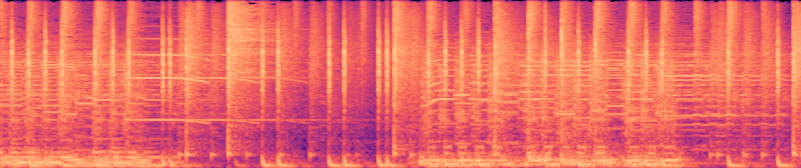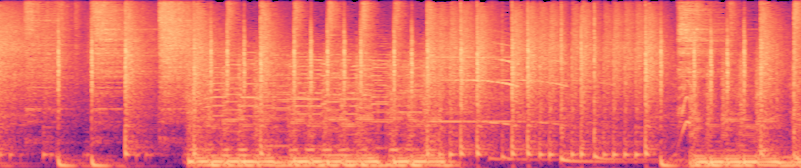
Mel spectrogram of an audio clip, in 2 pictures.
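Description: Heavy instrumental progressive rock with a full drum kit (bass drum, snare, cymbals, hi-hat), bass and guitar, built on diminished and whole-tone scales. The heavy low end drops out three times in short breaks before the full band comes back in.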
